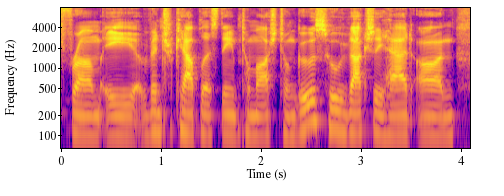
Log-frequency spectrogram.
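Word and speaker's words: Tomasz Tunguz: a blog post from a venture capitalist named tomasz tongoos who we've actually had on the leveling up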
